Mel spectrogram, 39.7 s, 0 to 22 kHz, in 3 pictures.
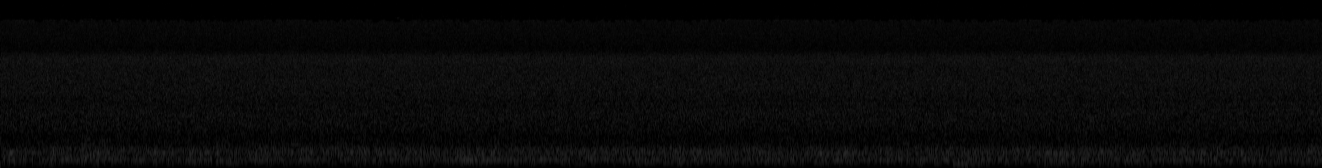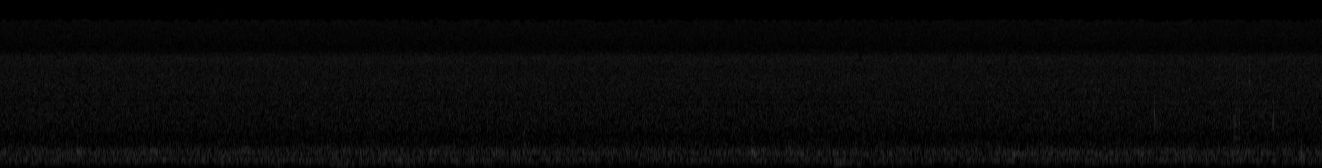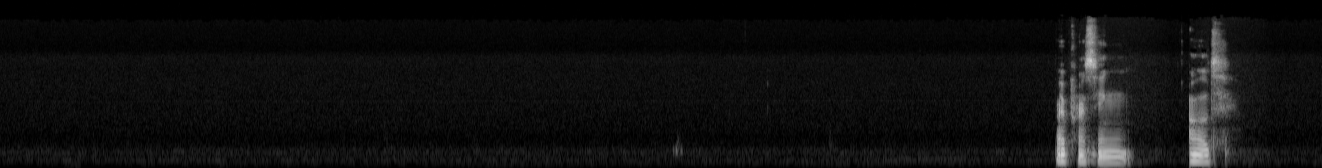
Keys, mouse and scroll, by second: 1.0 e, 4.9 r, 7.9 g, 10.0 e, 12.7 r, 14.1 g, 17.2 e, 21.2 r, 22.7 g, 29.2 e.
